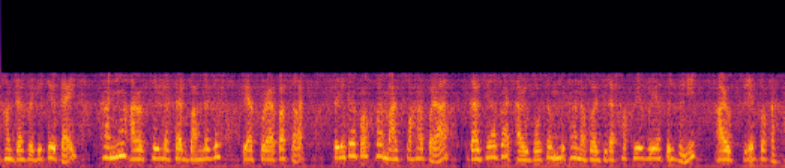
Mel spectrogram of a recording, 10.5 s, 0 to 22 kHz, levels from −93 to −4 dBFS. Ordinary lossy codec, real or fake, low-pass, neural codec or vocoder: none; fake; 3.6 kHz; codec, 16 kHz, 4.8 kbps, FACodec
